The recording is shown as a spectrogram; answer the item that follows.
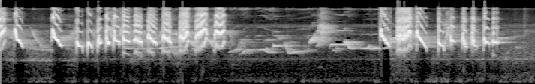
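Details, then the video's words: Oriental magpie-robin in an aggressive shooting song display, delivering dense bursts of quick, sharp whistled notes, pausing briefly in the middle, then resuming with another rapid volley. "KACER NEMBAK NEMBAK BONGKAR ISIAN"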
